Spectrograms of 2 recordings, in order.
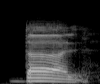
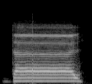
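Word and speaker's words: دال: Okay, the दाल इज अ नितकिया letter again like अ ता, pronounced from the tip of the tongue and the inner edge of the upper teeth।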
